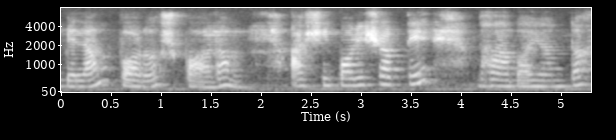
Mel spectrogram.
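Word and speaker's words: परस्परम्: তাহলে আমি প্রথম শব্দটা সংস্কৃত উচ্চারণ কি পেলাম? পরস্পরম।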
